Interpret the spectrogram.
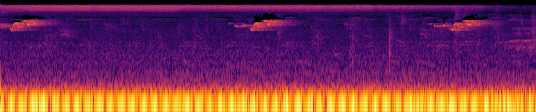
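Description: A small bird's short, high, falling trill, three times about three and a half seconds apart, over a steady low rumble of outdoor ambience.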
